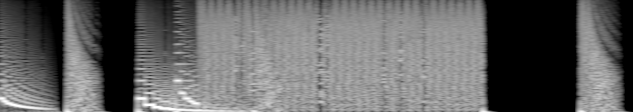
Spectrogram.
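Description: A harsh electronic crackle buzzes steadily for a couple of seconds, then cuts off.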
